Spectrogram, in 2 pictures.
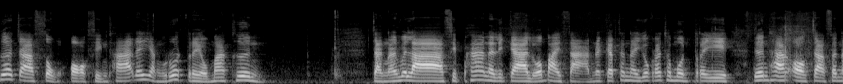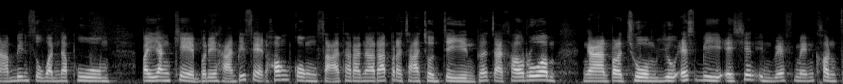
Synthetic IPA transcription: pʰɯ˥˩ɐt͡ɕa˨˩so˨˩ŋʔɔː˨˩k̚si˩˦nkʰaː˦˥daː˥˩jːaː˨˩ŋɾu˥˩ət̪̚ɾe˧wmaː˥˩kʰːɯ˥˩n | t͡ɕaː˨˩k̚na˦˥nweː˧laː˧si˨˩p̚haː˥˩na˧li˧kaː˧ɾɯː˩˦wa˥baː˨˩jsaː˩˦mna˦˥kʰɾa˦˥t̪ʰa˥˩naː˧jo˦˥k̚ɾa˦˥t̪ʰːa˧mo˧nt̪ɾiː˧dɤː˧nt̪ʰaː˧ŋʔɔː˨˩k̚t͡ɕaː˨˩k̚sa˧naː˩˦mbi˧nsuː˨˦wa˧nːa˧pʰuː˧m | pa˧jːa˧ŋkʰeː˨˩t̪̚bɔː˧ɾi˦˥ɦaː˩˦npʰi˦˥seː˨˩t̪̚hɔ˥˩ŋko˧ŋsaː˩˦t̪ʰaː˧ɾa˧na˦˥ɾa˦˥t̪̚pɾa˧t͡ɕʰaː˧t͡ɕʰo˧nt͡ɕiː˧npʰɯ˥˩t͡ɕa˨˩kʰa˥˩wɾu˥˩əm | ŋaː˧npɾa˧t͡ɕʰu˧mjuː˧ʔe˦˥sbiː˧ʔeː˧t͡ɕʰi˥ənʔi˧nwe˦˥st̪̚me˦˥nkʰɔ˧nf

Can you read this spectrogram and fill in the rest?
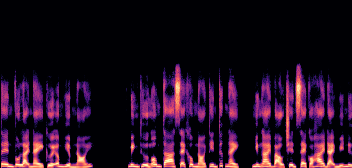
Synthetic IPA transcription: t̪e˧nvo˧la̰ː˧˨jna˨˩jkɨ˨˩əjʔə˧mhi˧˩əmnɔ˨˦j | ɓï˨˩ŋ̟t̪ʰɨ˨˩əŋʔə˧wŋ͡mt̪aː˧sɛ̰˧˥xə˧wŋ͡mnɔ˨˦jt̪i˧nt̪ɨ˦˥k̚na˨˩j | ɲɨ˧ŋʔaː˧jɓaː˧˩wt͡ɕe˧nsɛ˧kɔ˨˦ɦaː˧jɗa̰ː˧˨jmḭ˧˥nɨ̰˧˥

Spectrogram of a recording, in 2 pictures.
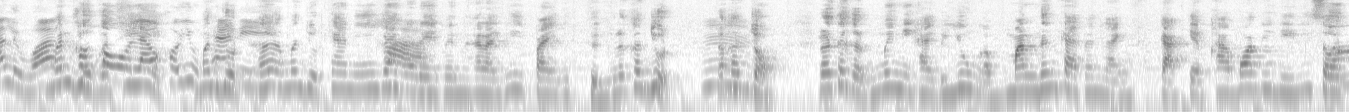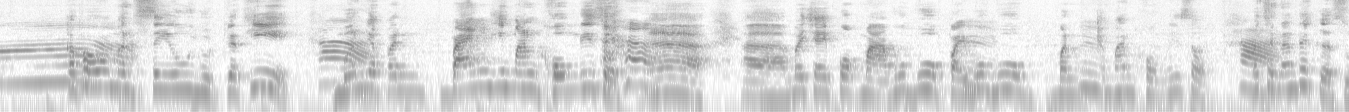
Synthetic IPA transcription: ma˧njuː˨˩ka˧t̪ʰi˥˩˧ma˧nju˨˩t̪̚ʔɤː˧˩ma˧nju˨˩t̪̚kʰɛː˥˩niː˦˥jaː˥˩k̚t̪ʰa˧leː˧pe˧nʔa˧ɾa˧jt̪ʰiː˥˩pa˧jt̪ʰɯ˩˦ŋlɛː˦˥wkɔː˥˩ju˨˩t̪̚lɛː˦˥wkɔː˥˩t͡ɕo˨˩p̚ | lɛ˦˥t̪ʰa˥˩kɤː˨˩t̪̚ma˥˩jmiː˧kʰa˧jp̬ju˥˩ŋka˨˩ma˧nt̪ʰɯ˨˦ŋkaː˧jpe˧nlɛ˨˩ŋkaː˨˩kːe˨˩p̚kʰaː˧wbɔː˥˨nt̪ʰiː˥˩diː˧t̪ʰiː˥˩su˨˩t̪̚kɔː˧˩pʰɔ˦˥waː˥˩ma˧nsi˧wju˨˩t̪̚ka˧˩t̪ʰiː˥˩ | mɯ˩˦ənka˨˩pe˧nbɛ˦˥ŋt̪ʰiː˥˩ma˥˩nkʰo˧ŋt̪ʰiː˥˩su˨˩t̪ʔaː˧˩ | ʔaː˨˩ma˥˩jt͡ɕʰa˥˩jpʰu˥˩ək̚maː˧˩bʰuː˥˩buː˥˩pa˧jbuː˥˩buː˥˩ma˧nkma˥˩nkʰo˧ŋtʰiː˥˩su˨˩t̪̚ | pʰɔ˦˥˩t͡ɕʰa˧na˦˥t̪ʰaː˥˩kɤː˨˩t̪̚su˨˩

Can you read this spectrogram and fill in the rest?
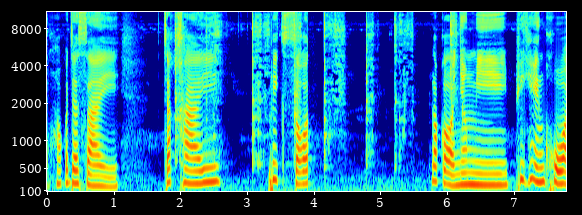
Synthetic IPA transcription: ha˧˩wkɔː˧˩t͡ɕa˧˩ʔsa˧˩j | t͡ɕa˧˥kʰːa˧˥j | pʰi˧˥k̚sɔ˧˥t̪̚ | lɛː˧˩wkɔː˧˩ɲa˧ŋmiː˧pʰi˧˥k̚hɛː˧˨ŋkʰu˧ə

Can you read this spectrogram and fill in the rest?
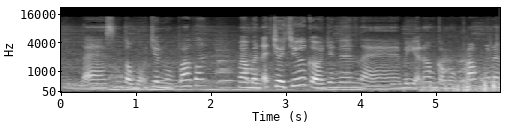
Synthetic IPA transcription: la̰ː˧˨˩si˧ŋt̪o˨˩mɓ̰nt͡ɕe˧nmu˨˩pla˦˥p̚ʔaː˨˧˦maː˨˩mï˨˩ɗa̰ː˧˥t͡ɕɨ˧ət͡ɕɨ˨˦kɔ˨˩t͡ɕɔ˧ne˧nlaː˨˩ɓə˧zəː˨˩nɔ˨˦hə˧wŋ͡mkɔ˨˩nmo˨˩n̚pla˦˥p̚n˧˦na˧˦

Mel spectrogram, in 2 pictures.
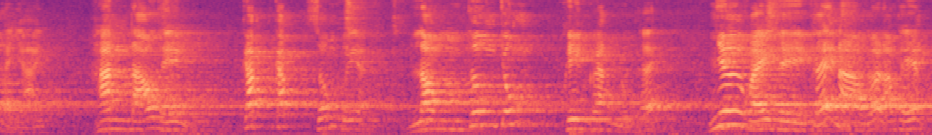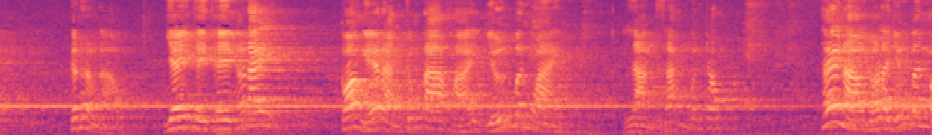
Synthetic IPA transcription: a˨˩jza̰ː˧˨j | ha˨˩ŋ̟ɗa̰ː˧˨wt̪ʰḭ˨˧˨ən | kə˦˥p̚kə˦˥p̚so˨˦ŋxwi˧ə | lə˨˩wŋ͡mt̪ʰɨ˧əŋt͡ɕʊ˨˦ŋ͡m | xwi˧ənkwaː˧ŋŋɨ˨˩əjt̪ʰe˨˦ | ɲɨ˧və̰˧˨jt̪ʰi˨˩t̪ʰe˨˦naː˨˩wɣɔ̰˧˨jɗa̰ː˧˨wt̪ʰḭ˧˨ən | kï˨˦ŋha˨˩nɗa̰ː˧˨w | və̰˧˨jt̪ʰi˨˩t̪ʰi˨˩ənʔəː˧˩ɗə˧j | kɔ˨˦ŋḭ˧˥əza˨˩ŋt͡ɕʊ˨˦ŋ͡mt̪aː˧faː˧˩jzɨ̰˧˥ɓe˧nŋwaː˨˩jlaː˨˩msaː˨˦ŋɓe˧nt͡ɕə˧wŋ͡m | t̪ʰe˨˦naː˨˩wɣɔ̰˧˨jlaː˨˩zɨ̰˧˥ɓe˧n

